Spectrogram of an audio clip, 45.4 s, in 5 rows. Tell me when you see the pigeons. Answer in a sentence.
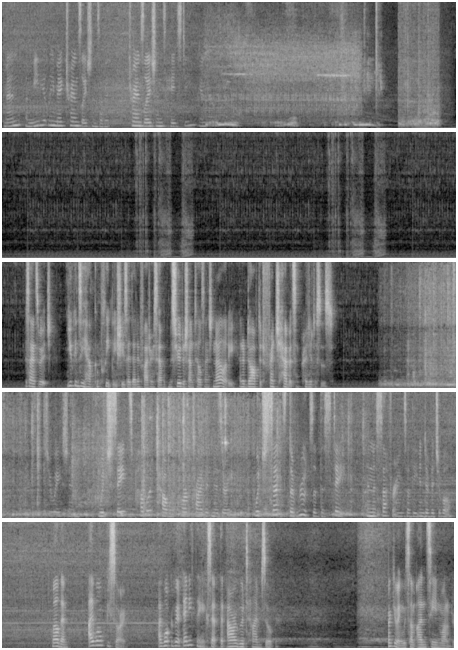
The pigeons can be heard from 4.0 to 8.8 s and from 25.6 to 34.6 s.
